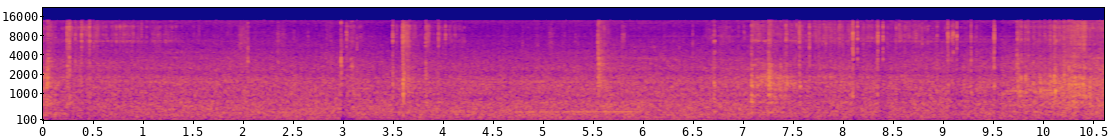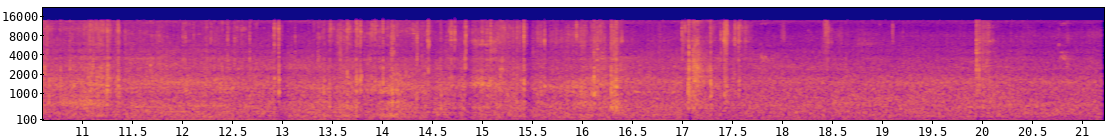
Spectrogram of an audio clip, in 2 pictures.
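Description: Continuous rumbling outdoor noise with many scattered clicks and knocks.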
